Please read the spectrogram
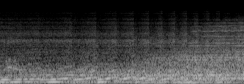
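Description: Engine-like revving within a marching band's machine-themed show music: a steady low drone with a run of short rising glides stacked over it.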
